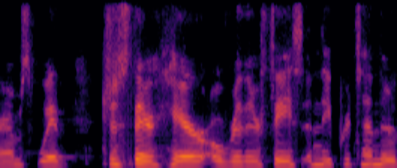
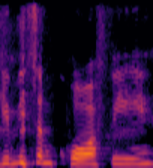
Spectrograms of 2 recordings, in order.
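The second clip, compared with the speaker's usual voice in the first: New York accent, higher; 3 semitones higher than usual. Showing how people in New York talk: New York accent. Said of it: "but I hear talk a lot, like".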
